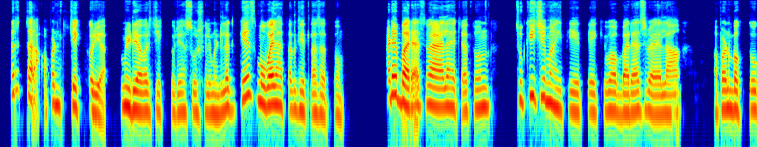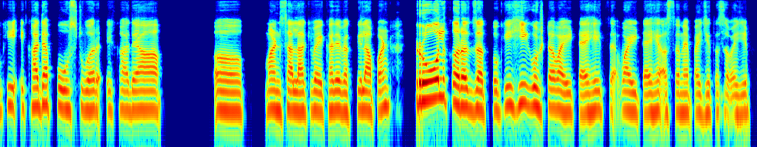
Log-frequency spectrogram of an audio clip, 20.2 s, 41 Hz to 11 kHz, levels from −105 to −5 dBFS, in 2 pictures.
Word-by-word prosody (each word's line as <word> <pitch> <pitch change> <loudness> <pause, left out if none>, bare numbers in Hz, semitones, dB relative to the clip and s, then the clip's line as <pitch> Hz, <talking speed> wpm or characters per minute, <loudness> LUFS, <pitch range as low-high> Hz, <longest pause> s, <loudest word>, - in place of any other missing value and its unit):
तर 320 - -4
चला - - +1
आपण 220 -2 -4 0.2
चेक 190 -3 0
करूया, 150 -7 -1 0.3
मीडियावर 175 -4 +3
चेक 160 -2 -9
करूया, 160 +1 -6
सोशल 155 -1 -7
मीडि 150 +1 -3
लगेच 185 - -1
मोबाईल 210 -2 +5
हातात 190 -4 -4
घेतला 165 -2 -4
जातो 145 -2 -8 0.6
आणि 305 - +6
बऱ्याच 215 -4 +3
वेळेला 195 -2 +3
ह्याच्यातून 185 +1 -4 0.4
चुकीची 280 +3 0
माहिती 185 -8 -1
येते. 160 0 -5
किंवा 165 0 -2
बऱ्याच 160 +2 -2
वेळेला 150 -1 -2 0.5
आपण 180 +2 -1
बघतो 175 0 -2
की 200 -1 -2
एखाद्या 195 +3 +2
पोस्टवर 175 -1 -1
एखाद्या 175 +1 -3 0.9
अ, 170 - 0 0.6
माणसाला 170 -1 +2
किंवा 170 0 -1
एखाद्या 170 +2 +1
व्यक्तीला 170 +2 -1
आपण 170 +3 0 0.4
ट्रोल 250 +4 +10
करत 200 -4 +7
जातो, 170 -1 +1
की 195 +6 -4
ही 220 +1 +2
गोष्ट 195 -2 0
वाईट 160 -5 0
आहे, 150 +1 +1
हे 170 +2 -1 0.3
वाईट 160 -3 -2
आहे, 150 - 0
हे 160 - -1
असं 160 +1 -5
नाही 155 0 -2
पाहिजे, 155 -1 -4
तसं 155 - -9
पाहिजे 145 +2 -4
170 Hz, 160 wpm, -22 LUFS, 160-195 Hz, 0.9 s, ट्रोल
